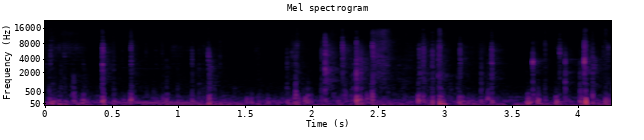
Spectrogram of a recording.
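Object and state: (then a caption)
Full vacuum-packed coffee bag. Fingertips quickly tap and scratch a full, hard Jacobs coffee vacuum pack in a green foil wrapper, which is then held close to the mic. Sharp, dry crinkly clicks with bright edges sit over a soft low rumble, each tap dying away almost instantly.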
